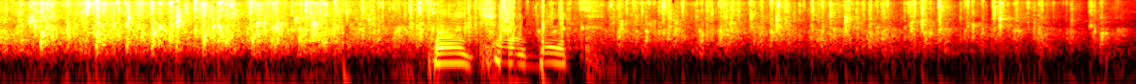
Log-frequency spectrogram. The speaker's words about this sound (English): And they even launched their first game, Hauma, this September, so let's give a huge applause for that, and also our speaker,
